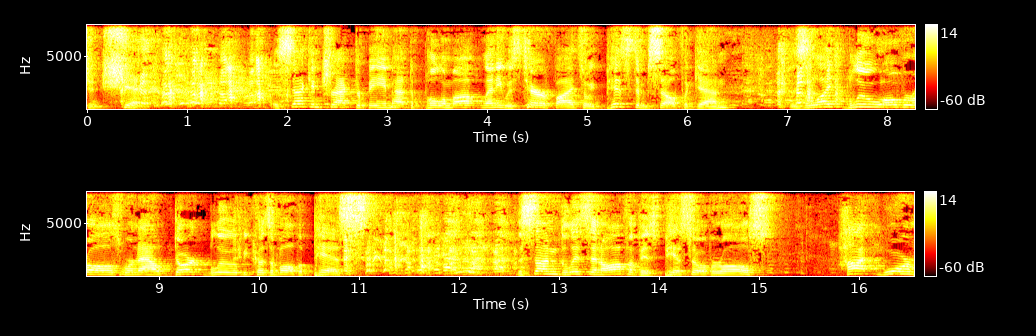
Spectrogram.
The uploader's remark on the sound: Recorded September 21, 2014 at The Virgil in Los Angeles.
